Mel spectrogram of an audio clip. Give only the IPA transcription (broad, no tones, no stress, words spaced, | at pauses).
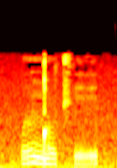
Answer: pɤŋ͡ǃo t͡ʃʼḛ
